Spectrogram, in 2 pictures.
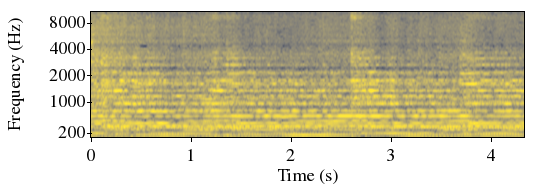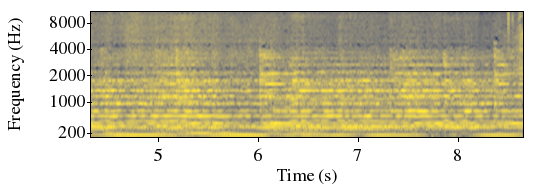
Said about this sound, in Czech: Za slavnostního vyzvánění tří ostravských zvonů, které nedávno oslavili 90. narozeniny, se rozloučíme i s dnešním toulavým magazínem.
